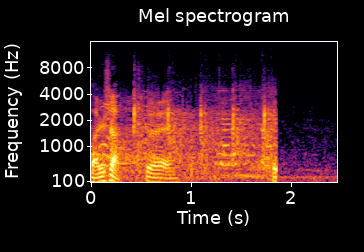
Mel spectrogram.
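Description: Men's voices, with a few sharp clicks among them; the sound cuts off abruptly near the end.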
